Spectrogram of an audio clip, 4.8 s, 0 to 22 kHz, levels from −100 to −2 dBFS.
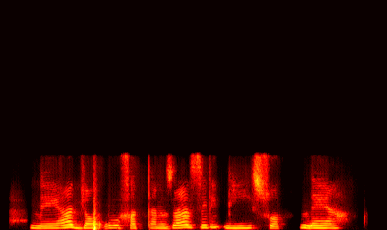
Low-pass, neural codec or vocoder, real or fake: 7.2 kHz; codec, 16 kHz, 1 kbps, X-Codec, HuBERT features, trained on general audio; fake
